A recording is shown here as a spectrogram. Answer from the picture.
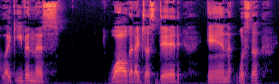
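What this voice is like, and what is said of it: Poor put-on Boston accent. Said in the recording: “that was a terrible one ... he's trying to do a Boston accent”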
